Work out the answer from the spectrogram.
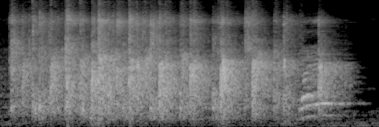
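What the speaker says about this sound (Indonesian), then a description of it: "Beri tepuk tangan semuanya." Classroom students clapping their hands together after group presentations, a dense patter of many claps lasting a few seconds before tapering off, with a voice speaking briefly at the end.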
